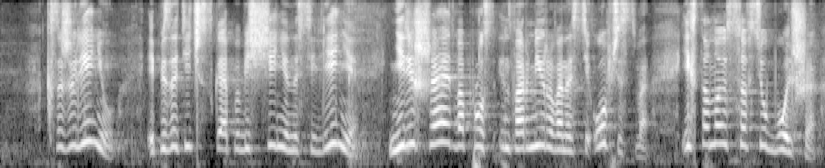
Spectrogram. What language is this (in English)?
Kazakh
